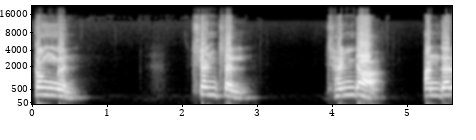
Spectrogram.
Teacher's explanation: अन्य चिन्ह देखिए अनुस्वार यानी कि बिंदी होती है, इसका उच्चारण नाक से होता है।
